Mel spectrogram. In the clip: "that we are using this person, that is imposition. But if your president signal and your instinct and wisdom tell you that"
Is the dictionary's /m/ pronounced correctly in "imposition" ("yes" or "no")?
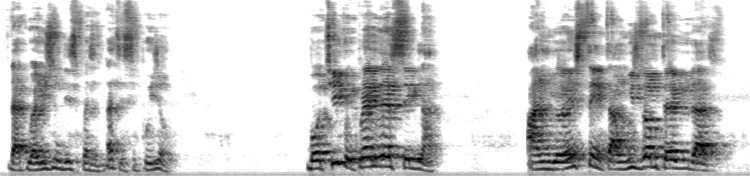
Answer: no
